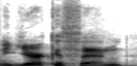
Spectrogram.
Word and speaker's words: Yurcisin: Austin Zabak here with another video, and I am with Yurcisin. Did I pronounce that right?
